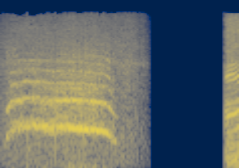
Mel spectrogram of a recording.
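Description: A single long, high bleat used as a comic sound effect, held steady for about a second and dropping in pitch as it cuts off.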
